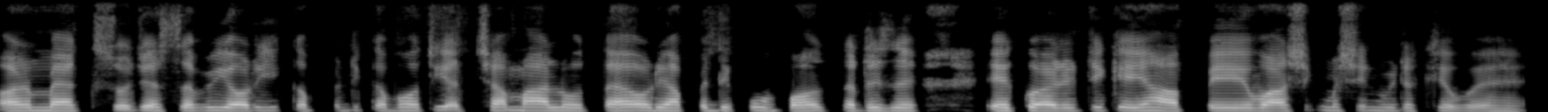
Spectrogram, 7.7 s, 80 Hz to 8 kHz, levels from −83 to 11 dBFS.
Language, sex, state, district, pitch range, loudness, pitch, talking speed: Hindi, female, Bihar, Purnia, 205-220 Hz, -17 LUFS, 210 Hz, 240 wpm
